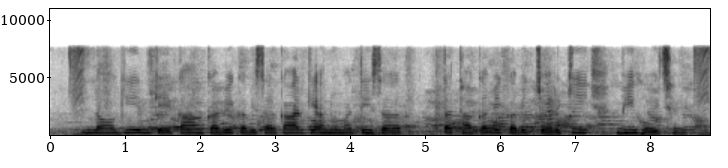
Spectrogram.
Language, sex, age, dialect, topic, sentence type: Maithili, female, 18-24, Angika, agriculture, statement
